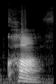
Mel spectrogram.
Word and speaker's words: cough: Então toda hora quando você pronúncia essa palavra aí o cough não tem som esses dois letras não. Você não pronúncia o gh, o cof com gho.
